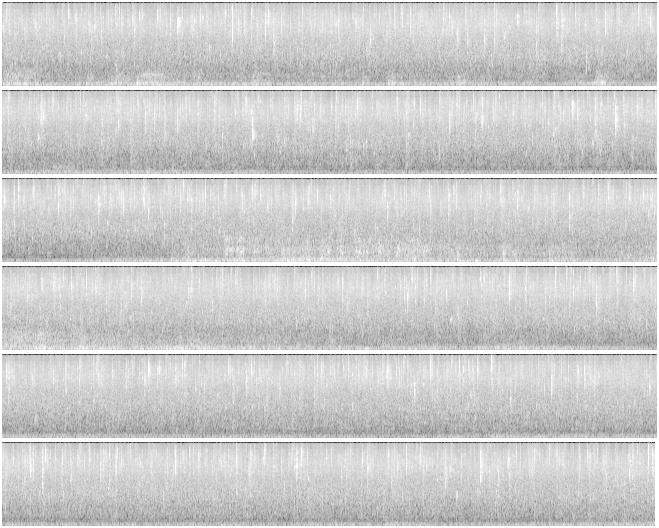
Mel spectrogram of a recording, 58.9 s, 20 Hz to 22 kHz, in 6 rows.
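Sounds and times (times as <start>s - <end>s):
low roll of thunder: 0.0s - 9.9s, 22.0s - 38.8s
steady rain: 0.0s - 58.9s.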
